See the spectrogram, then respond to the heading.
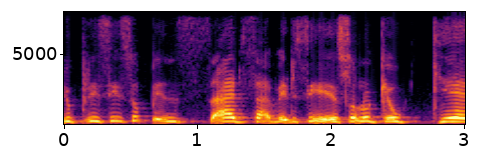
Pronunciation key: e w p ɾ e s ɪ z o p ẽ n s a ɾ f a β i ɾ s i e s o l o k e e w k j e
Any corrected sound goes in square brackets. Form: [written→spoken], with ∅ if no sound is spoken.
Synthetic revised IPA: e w p ɾ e s [ɪ→i] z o p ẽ n s a ɾ [f→s] a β [i→e] ɾ s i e s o l o k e e w k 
